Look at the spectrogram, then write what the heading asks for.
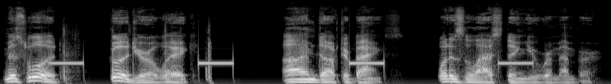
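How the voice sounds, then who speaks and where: A man's voice: low-pitched, expressive, measured pace. An actor playing a male dramatic role in an audio drama. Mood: clinical, cold. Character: uneasy man, turning cruel fake doctor in dreams. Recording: clear background noise.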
